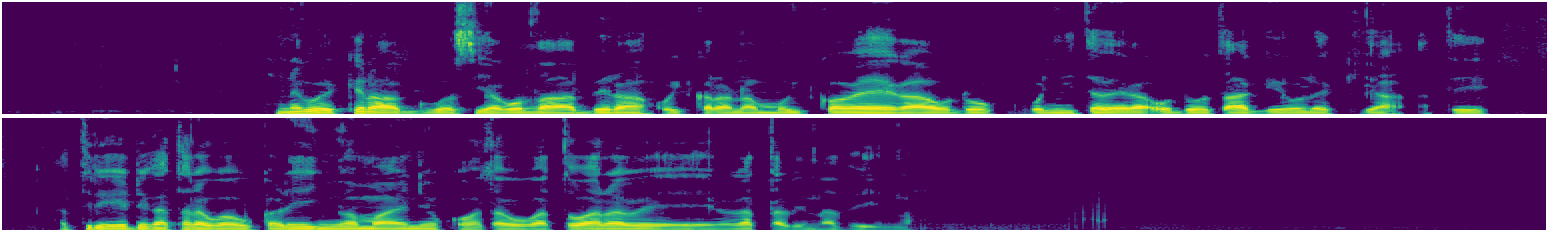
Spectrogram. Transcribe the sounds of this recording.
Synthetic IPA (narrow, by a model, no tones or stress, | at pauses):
neɣowekeɾaɡuɔsiaɣoðaːbeɾaɣoikaɾanamoikɔwɛɣaodoɣoɲiːtɛwɛːɣa̰ʔondoːtaɡeoɾɛkiaːte | atiɾeːdeɣataɾaoɣaokaɾeːɲuamaeneokohɔtaɣoɣatwaɾawɛɣaɣataɾenaðeːnɔ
